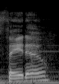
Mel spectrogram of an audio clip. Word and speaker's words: FADO: It's Fado. Everyone, I have an announcement to make. Our good friend FADO, the way to pronounce their name is Fado. Like Fago, like the drink.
